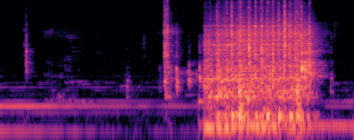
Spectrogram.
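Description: Sewing machine running one quick row of stitching along a fabric edge, loud and near in a dense rapid burst lasting about a second and a half, after a few clicks and handling sounds over a low hum.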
